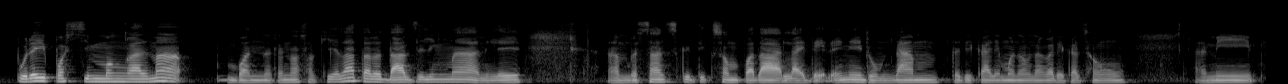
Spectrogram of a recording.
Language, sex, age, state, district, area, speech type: Nepali, male, 45-60, West Bengal, Darjeeling, rural, spontaneous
